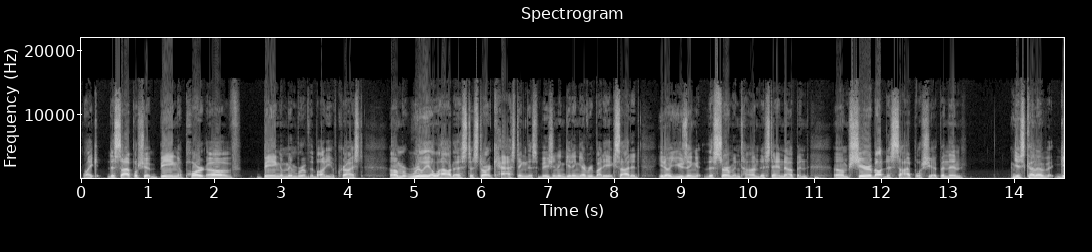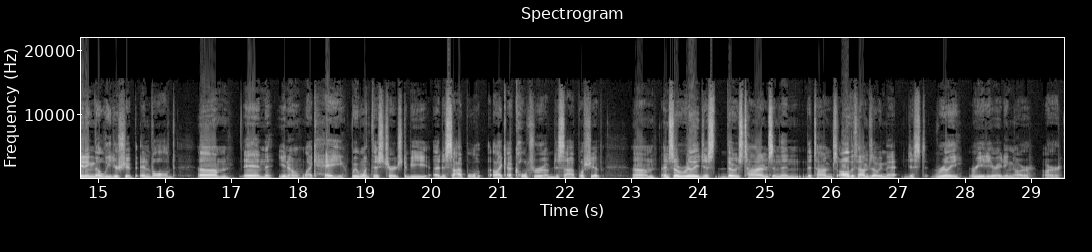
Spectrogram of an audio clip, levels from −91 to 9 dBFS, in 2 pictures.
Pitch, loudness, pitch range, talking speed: 120 Hz, -13 LUFS, 115-125 Hz, 185 wpm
